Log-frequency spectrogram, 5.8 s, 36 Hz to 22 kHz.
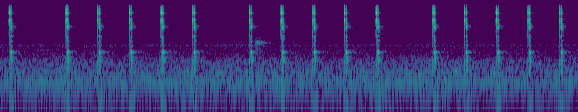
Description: Clock displaying time on a single 7-segment digit, with relay noise on each digit change.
